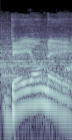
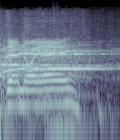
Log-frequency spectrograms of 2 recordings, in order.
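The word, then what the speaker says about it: Desnoyers: proud to select from the Moune Wildcats, Caleb Deon. Caleb Denoy. There you go. Caleb Denoy. You got some of the pronunci apparently.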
